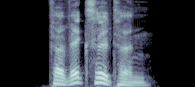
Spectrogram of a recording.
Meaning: inflection of verwechseln: 1. first/third-person plural preterite 2. first/third-person plural subjunctive II
- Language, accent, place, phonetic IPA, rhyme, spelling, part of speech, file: German, Germany, Berlin, [fɛɐ̯ˈvɛksl̩tn̩], -ɛksl̩tn̩, verwechselten, adjective / verb, De-verwechselten.ogg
